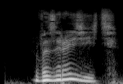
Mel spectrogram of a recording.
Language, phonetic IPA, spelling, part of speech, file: Russian, [vəzrɐˈzʲitʲ], возразить, verb, Ru-возразить.ogg
- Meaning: to object, to mind, to protest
